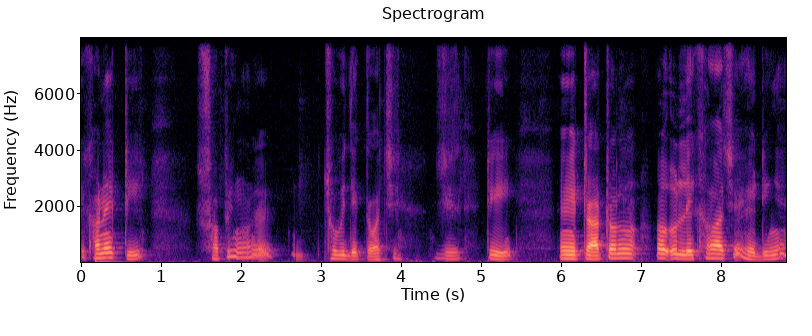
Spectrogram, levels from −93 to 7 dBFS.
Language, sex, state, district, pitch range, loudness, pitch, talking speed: Bengali, male, West Bengal, Paschim Medinipur, 125-155 Hz, -20 LUFS, 135 Hz, 100 wpm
